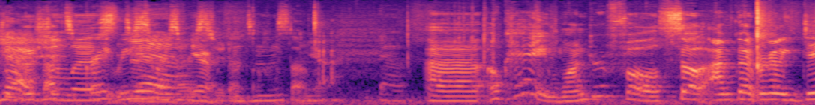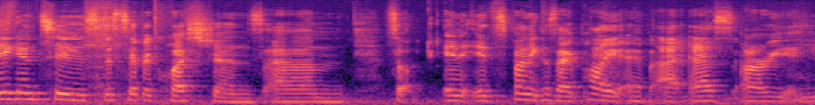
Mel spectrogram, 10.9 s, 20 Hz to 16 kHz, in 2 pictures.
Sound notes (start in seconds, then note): 4.7 claps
